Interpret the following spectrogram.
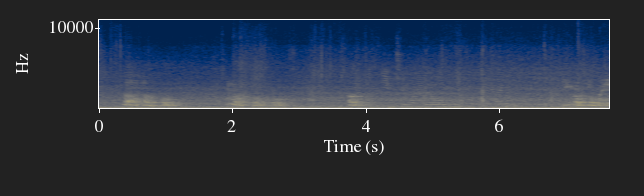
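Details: Shelter dogs at play in a daycare bark in separate bursts about every one and a half seconds, with a few thin whining notes between them and a low rumbling hum underneath.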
